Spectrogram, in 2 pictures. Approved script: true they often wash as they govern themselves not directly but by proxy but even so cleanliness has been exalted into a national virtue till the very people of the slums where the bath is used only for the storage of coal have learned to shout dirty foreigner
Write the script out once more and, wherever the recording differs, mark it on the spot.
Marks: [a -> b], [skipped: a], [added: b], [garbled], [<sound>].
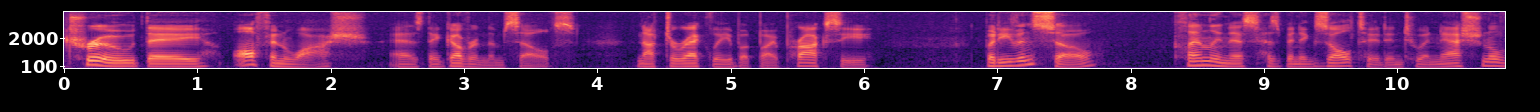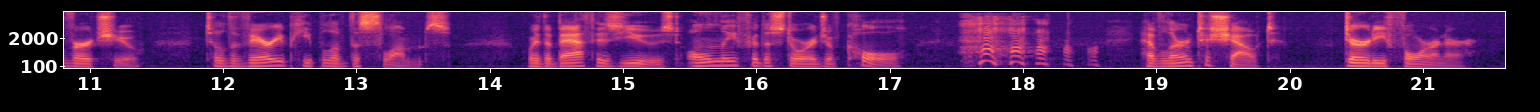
true they often wash as they govern themselves not directly but by proxy but even so cleanliness has been exalted into a national virtue till the very people of the slums where the bath is used only for the storage of coal [laugh] have learned to shout dirty foreigner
